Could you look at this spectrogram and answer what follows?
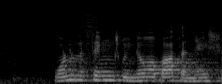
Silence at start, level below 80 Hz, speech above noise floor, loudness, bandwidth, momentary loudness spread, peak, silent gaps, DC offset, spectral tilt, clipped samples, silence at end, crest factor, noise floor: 0.55 s; -70 dBFS; 27 dB; -37 LUFS; 16.5 kHz; 5 LU; -22 dBFS; none; under 0.1%; -7 dB/octave; under 0.1%; 0 s; 16 dB; -64 dBFS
